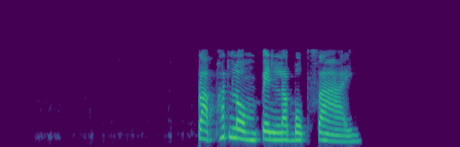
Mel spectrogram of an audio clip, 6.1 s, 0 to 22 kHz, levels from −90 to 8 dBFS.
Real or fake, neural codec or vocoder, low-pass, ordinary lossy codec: real; none; 5.4 kHz; none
